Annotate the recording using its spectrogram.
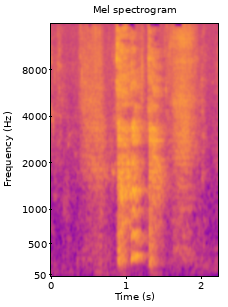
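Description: A short burst of laughter: a few sharp, breathy bursts about a second in, loudest in the middle, then trailing off in a breath.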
